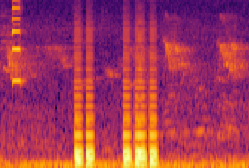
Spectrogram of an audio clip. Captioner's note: tablet rejection noises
